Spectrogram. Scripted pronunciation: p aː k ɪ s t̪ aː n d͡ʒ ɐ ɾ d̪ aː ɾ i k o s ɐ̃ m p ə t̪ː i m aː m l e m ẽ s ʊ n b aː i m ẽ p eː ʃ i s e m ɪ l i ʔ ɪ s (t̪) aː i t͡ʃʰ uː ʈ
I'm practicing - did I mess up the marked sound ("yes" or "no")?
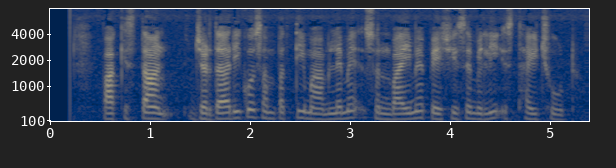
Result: yes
